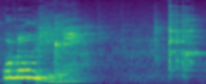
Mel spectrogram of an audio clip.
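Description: Metal spoon scraping and clinking on a plate as someone eats, the sharpest sound coming near the end. A short voiced sound is heard at the start.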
